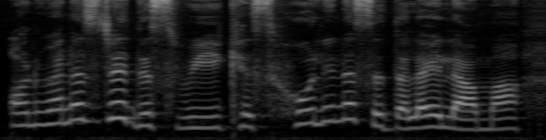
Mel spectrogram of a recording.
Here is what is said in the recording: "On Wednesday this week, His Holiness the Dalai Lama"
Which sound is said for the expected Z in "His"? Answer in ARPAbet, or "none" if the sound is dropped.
S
